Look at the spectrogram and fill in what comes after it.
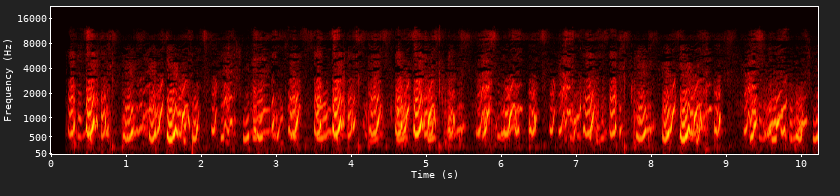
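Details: Guinea pigs eating watermelon wheek and squeak in a steady stream of high, squeaky, rising-and-falling whistles.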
